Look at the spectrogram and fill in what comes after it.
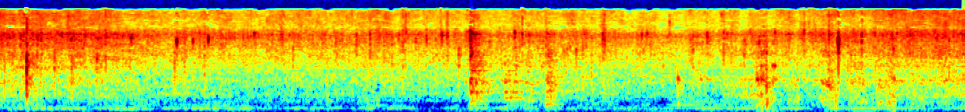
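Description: Spice-and-gram-flour-coated okra sizzling in shallow oil in a frying pan over a low flame, a steady gentle hiss. Several sharp clicks and scrapes through it as the okra is stirred in the pan.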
